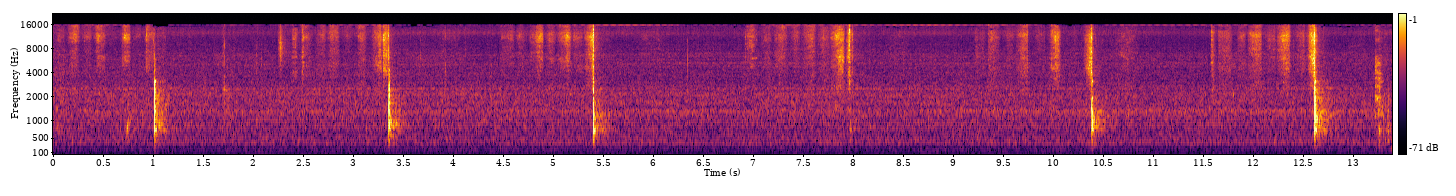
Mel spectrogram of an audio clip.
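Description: A knife slices through a potato and taps on a wooden board.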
